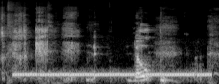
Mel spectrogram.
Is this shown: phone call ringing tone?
yes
